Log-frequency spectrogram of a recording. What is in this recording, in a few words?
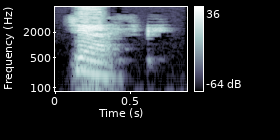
desk, irish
